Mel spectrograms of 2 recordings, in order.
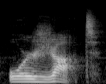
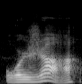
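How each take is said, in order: First: Orgeat said slowly as "or-zhat"; orgeat in careful syllables, "or... zhat"; alternative pronunciation. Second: Orgeat said slowly as "or-zhah"; pronunciation demo. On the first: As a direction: sound the final T in orgeat. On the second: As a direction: say Orgeat carefully with a silent T. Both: Shown as a demonstration. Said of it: "it's hard to pronounce".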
